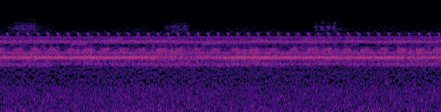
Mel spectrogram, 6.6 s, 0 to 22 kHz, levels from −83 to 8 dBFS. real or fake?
real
